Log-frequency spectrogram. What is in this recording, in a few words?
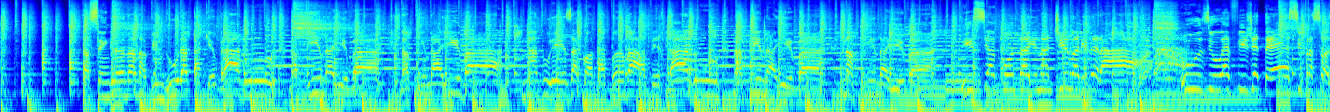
Jingle; FGTS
